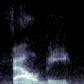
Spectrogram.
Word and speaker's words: Falba: I mean, the obvious is Falba. Do you know how? Okay, here's how the locals pronounce it. Falby.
